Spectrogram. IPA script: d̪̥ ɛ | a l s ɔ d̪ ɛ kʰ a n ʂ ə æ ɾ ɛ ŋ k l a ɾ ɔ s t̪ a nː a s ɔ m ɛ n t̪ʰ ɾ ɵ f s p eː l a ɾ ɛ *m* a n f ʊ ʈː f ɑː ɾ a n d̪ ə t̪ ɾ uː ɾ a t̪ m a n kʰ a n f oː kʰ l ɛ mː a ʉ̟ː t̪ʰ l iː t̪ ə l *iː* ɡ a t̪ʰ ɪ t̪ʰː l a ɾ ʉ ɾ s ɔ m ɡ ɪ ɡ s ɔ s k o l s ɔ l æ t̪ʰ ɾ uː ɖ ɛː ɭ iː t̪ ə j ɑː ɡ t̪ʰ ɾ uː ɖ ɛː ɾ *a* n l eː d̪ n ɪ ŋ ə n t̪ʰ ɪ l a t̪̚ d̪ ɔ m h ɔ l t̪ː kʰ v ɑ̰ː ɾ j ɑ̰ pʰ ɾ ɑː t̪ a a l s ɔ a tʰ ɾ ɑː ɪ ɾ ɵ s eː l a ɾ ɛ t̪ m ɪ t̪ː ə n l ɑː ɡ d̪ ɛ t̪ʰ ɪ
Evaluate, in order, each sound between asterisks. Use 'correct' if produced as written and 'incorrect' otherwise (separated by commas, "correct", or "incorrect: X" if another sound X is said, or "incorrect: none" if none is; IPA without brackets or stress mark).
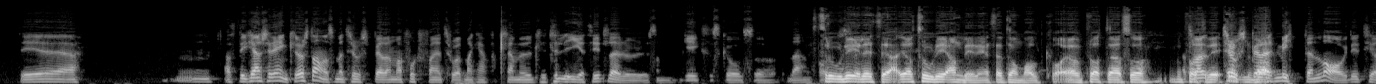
correct, correct, correct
